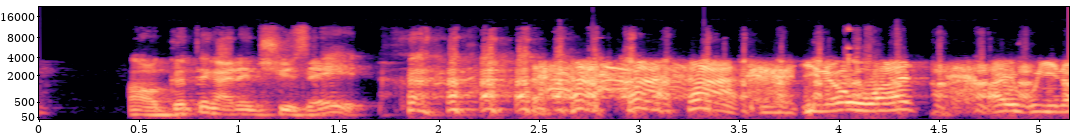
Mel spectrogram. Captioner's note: laughs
